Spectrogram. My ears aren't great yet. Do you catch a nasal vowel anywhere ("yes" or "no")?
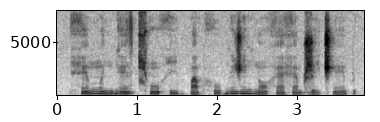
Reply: yes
